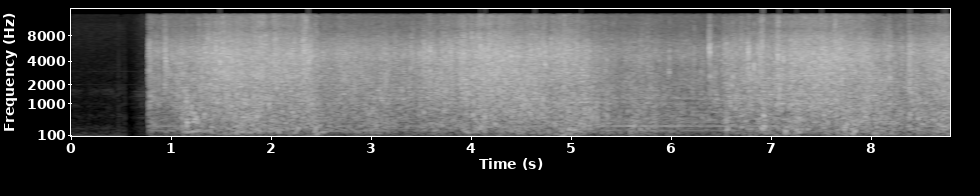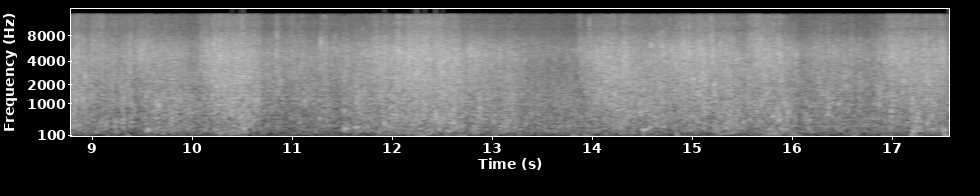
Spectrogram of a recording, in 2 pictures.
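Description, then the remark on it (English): Atlantic Ocean waves crash against the Nigerian coastline in a loud, continuous roar that swells and recedes in several broad surges, with no voices present. “As waves from the Atlantic Ocean hit the Nigerian coastline, it brings with it spilled crude oil from the sea.”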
